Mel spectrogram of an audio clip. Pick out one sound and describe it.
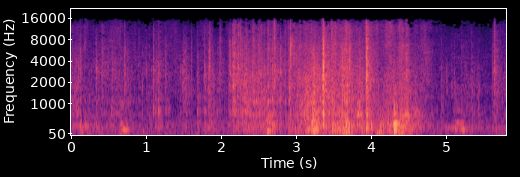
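Wrapping paper crinkles and rustles under small hands.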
